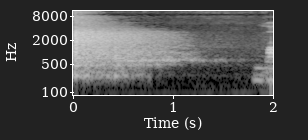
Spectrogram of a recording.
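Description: Chalk on a chalkboard as words are written: a sharp knock as the chalk strikes the board right at the start, then scraping strokes that fade away over about a second and a half.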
